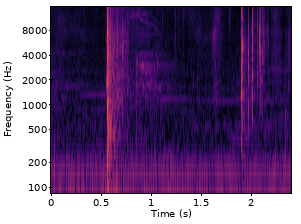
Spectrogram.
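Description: A sharp click about half a second in and a second, fainter click near the end, over a low steady hum.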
